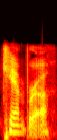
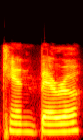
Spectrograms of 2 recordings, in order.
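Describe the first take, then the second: First: It is said the Australian way. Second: It is said the American way.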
